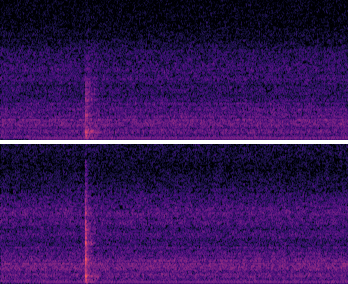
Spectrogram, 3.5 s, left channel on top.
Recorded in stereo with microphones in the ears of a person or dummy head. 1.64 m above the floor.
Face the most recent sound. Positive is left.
turn(degrees=-60)  # may be behind; listen again after turning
